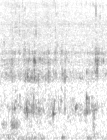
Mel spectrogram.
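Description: Swimming-pool water heard from an underwater camera: a muffled, fairly quiet swirl of water with small scattered bubbly pops and gurgles.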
